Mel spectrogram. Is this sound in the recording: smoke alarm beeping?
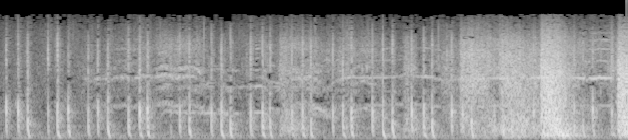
no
